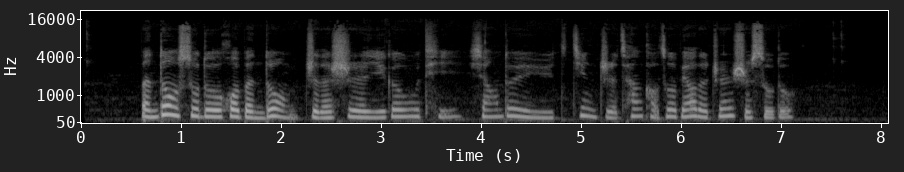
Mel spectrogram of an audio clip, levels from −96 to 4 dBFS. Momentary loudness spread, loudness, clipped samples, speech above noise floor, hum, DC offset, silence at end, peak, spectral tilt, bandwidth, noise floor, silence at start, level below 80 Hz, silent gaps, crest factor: 11 LU; -38 LUFS; under 0.1%; 36 dB; none; under 0.1%; 0.95 s; -20 dBFS; -4 dB/octave; 16 kHz; -74 dBFS; 0.6 s; -78 dBFS; none; 18 dB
